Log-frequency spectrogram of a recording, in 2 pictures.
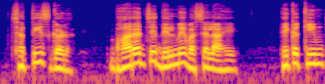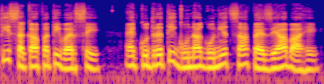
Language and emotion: Sindhi, neutral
